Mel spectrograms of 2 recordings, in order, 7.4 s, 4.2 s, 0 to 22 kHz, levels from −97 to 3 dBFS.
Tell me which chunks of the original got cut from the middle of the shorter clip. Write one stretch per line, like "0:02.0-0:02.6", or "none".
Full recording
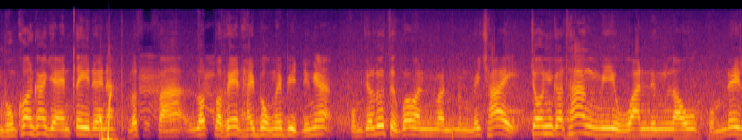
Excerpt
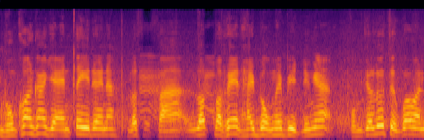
none

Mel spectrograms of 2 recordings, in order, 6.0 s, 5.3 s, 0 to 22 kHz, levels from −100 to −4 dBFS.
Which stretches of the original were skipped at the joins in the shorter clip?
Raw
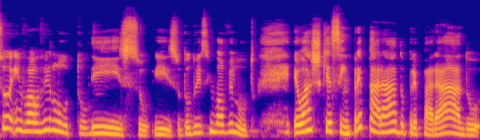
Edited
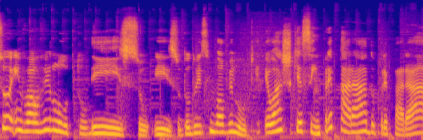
0:03.2-0:03.5

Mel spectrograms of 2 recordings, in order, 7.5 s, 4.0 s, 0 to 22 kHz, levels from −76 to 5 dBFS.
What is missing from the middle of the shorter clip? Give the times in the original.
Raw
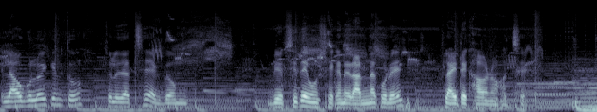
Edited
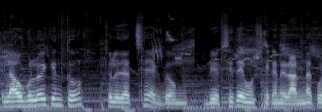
0:02.4-0:03.2

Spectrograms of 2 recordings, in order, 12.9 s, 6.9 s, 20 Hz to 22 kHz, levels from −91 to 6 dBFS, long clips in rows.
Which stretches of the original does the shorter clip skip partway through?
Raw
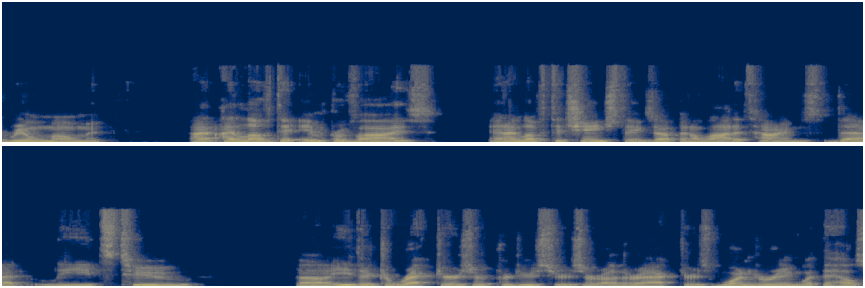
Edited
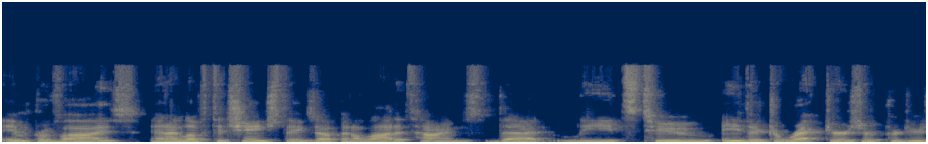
0:03.2-0:03.5
0:07.9-0:08.9

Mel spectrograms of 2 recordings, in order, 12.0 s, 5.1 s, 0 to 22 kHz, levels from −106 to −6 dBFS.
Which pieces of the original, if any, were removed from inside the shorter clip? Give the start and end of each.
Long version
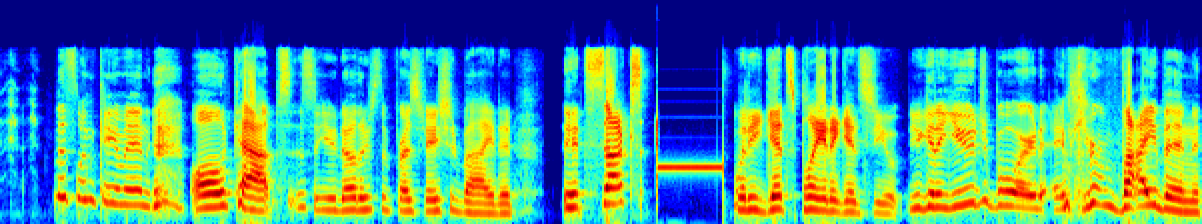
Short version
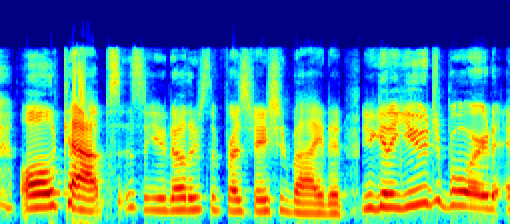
0:05.3-0:09.0

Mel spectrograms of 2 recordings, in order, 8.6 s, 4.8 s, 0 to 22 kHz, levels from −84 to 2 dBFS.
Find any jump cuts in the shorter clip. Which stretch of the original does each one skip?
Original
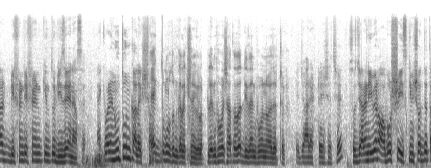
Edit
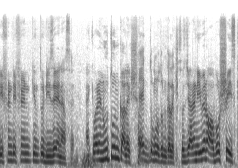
0:03.8-0:07.0

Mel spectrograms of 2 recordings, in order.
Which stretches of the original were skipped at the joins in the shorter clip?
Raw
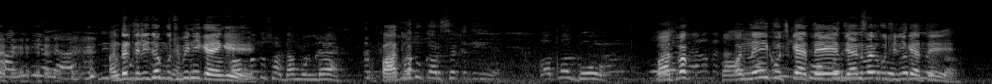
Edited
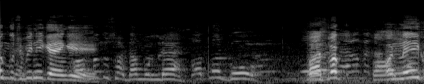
0:03.5-0:05.4

